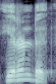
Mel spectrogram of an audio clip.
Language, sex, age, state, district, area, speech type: Tamil, male, 45-60, Tamil Nadu, Viluppuram, rural, read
